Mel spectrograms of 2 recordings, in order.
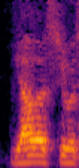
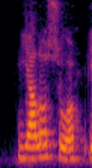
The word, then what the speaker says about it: Jalosuo: So you say it Jalosuo. – Jalosuo. So I have Jalosuo. Jalosuo. – Jalosuo. Yep.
